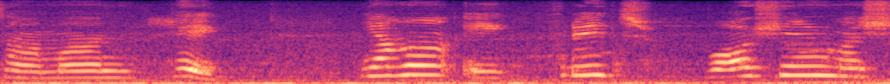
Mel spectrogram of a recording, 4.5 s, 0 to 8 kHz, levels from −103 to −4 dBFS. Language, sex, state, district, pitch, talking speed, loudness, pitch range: Hindi, female, Madhya Pradesh, Dhar, 310 Hz, 95 wpm, -17 LUFS, 260-335 Hz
